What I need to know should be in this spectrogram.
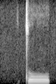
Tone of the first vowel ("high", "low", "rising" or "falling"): low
